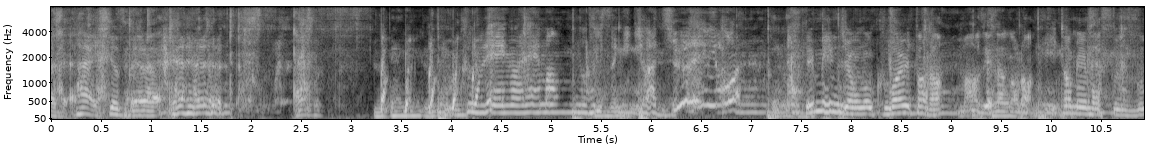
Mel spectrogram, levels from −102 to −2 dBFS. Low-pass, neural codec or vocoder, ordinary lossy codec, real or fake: none; codec, 16 kHz, 4.8 kbps, FACodec; none; fake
